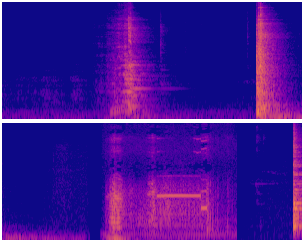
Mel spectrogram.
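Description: Empty metal kettle knocked about on a stove. A short scrape about a second in, then a sharp clank. From about four seconds a longer rattling scrape with a ringing tone cuts off suddenly, and a second sharp clank comes near the end.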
